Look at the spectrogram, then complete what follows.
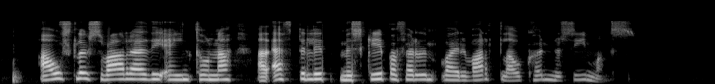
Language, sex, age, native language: Icelandic, female, 20-29, Icelandic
